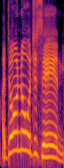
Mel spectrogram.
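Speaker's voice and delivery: high, loud Yooper put-on; slipping Yooper accent. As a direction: protest in a wobbly Yooper accent. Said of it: "I'm, I'm slipping".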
